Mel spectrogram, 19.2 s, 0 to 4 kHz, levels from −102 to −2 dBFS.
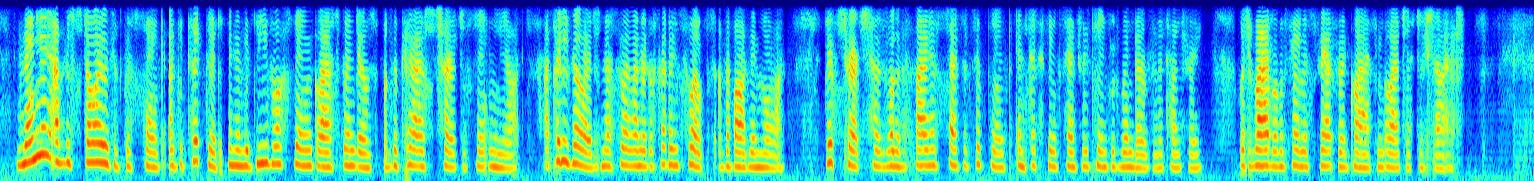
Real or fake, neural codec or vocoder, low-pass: fake; codec, 16 kHz, 1 kbps, FreqCodec, smaller model; 3.6 kHz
